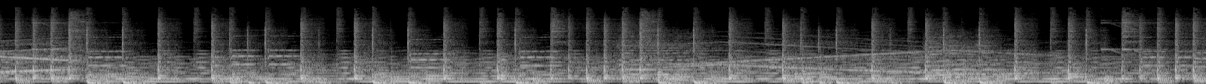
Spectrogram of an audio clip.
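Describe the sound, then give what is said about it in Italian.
A police siren wails with slow rising and falling sweeps, layered over a loud, steady pounding beat that continues throughout, with no talking. “la sirena è quella della polizia.”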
